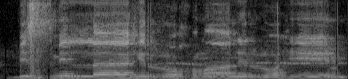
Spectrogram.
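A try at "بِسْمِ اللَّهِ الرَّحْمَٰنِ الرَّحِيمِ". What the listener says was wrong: একটু ঠিক করতে হবে প্রিয় ভাই, রহমানির রহিম, মোটা করে হবে, রো বলা যাবে না, র রহ।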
